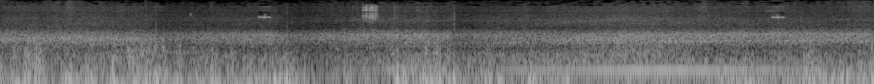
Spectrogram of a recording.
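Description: Loud, uneven low rumble of outdoor noise, with a steady low hum joining from about four seconds in.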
